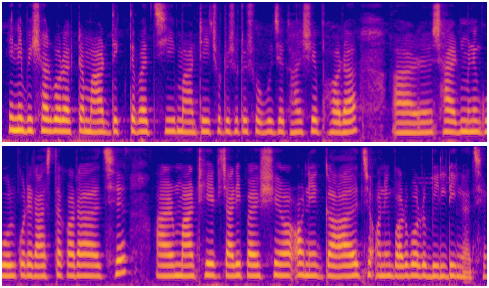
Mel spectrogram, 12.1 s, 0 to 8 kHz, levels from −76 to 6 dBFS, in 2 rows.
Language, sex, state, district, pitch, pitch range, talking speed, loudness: Bengali, female, West Bengal, Malda, 230 Hz, 225-240 Hz, 150 wpm, -14 LUFS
